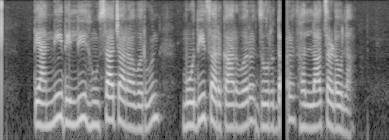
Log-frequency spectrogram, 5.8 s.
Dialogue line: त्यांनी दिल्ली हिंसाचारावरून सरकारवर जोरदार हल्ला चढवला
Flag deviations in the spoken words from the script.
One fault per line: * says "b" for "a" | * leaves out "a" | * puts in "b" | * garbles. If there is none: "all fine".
* puts in "मोदी"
